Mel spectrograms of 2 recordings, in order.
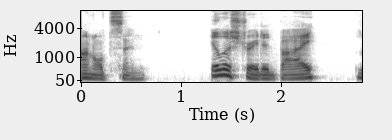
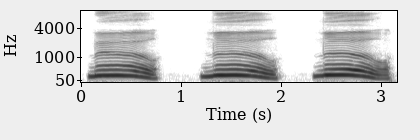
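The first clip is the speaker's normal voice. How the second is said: higher, odd-sounding moos; duck mooing; 5 semitones higher, much slower than usual. A narrator's reading. Duck fools the thieves, mooing. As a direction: moo three times like a cow. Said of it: "the duck on the pond said".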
